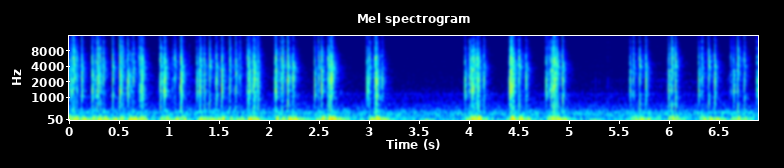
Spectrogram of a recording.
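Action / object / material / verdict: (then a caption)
tap / cardboard ribbon spool with satin ribbon / cardboard / none. Long nails tap and scratch the white cardboard disc of a large pink spool of satin ribbon resting on a table. The result is quick, irregular bursts of dry clicking taps with a soft low thud beneath, short bright scratches, and brief pauses in between.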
